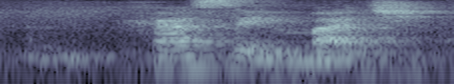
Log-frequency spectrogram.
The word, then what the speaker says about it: Hesselbach: conoce como triángulo de hassel Bach se escribe se lo pronuncia hasselbach hesselbach creo que se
